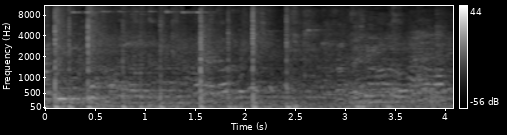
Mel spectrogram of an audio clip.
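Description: Boxing gloves punching a heavy bag: repeated thuds of punches landing, some in quick succession, with voices talking in the background.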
